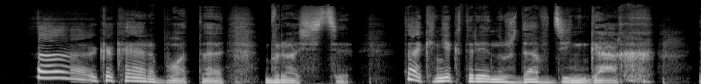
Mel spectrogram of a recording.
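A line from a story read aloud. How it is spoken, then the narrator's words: Sigh. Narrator (Russian): вздохнул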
